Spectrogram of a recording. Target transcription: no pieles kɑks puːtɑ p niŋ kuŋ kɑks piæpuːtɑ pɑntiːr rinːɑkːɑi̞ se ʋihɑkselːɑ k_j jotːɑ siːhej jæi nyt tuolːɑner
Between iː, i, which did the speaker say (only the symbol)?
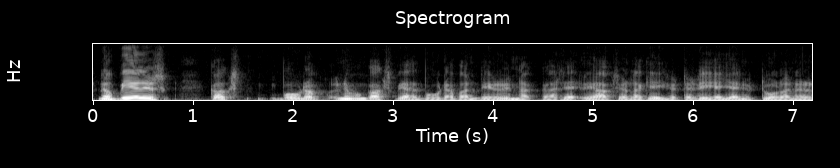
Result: iː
